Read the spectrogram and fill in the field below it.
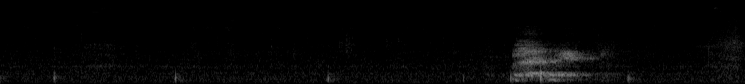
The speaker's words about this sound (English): So maybe I'll do it this way. I'll write Christian behaviors, or how did I have it here? Proper behavior.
